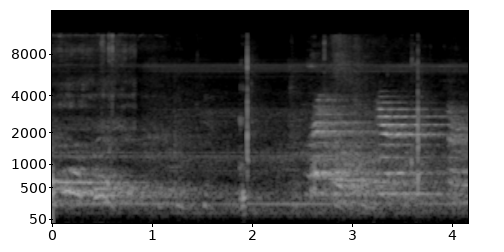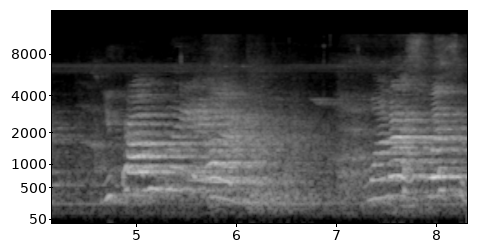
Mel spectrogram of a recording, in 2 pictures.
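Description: A woman's voice calling out wordless, high, sing-song cues and praise to a dog during an agility run, in three bursts with pauses between. There is a single sharp knock about two seconds in.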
